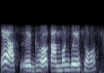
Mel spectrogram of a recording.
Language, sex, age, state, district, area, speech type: Assamese, female, 45-60, Assam, Sivasagar, rural, conversation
